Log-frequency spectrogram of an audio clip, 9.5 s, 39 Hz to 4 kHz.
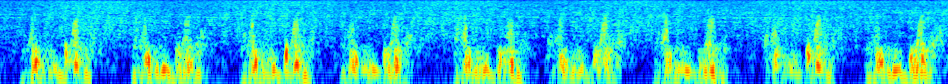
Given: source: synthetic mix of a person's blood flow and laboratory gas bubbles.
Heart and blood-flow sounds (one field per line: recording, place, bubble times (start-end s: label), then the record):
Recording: Doppler ultrasound of blood flow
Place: precordium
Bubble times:
no bubbles
From the record:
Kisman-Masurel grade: 000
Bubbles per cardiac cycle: 0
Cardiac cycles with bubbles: 0%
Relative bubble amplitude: no bubbles discernible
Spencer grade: 0 (complete lack of bubble signals)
